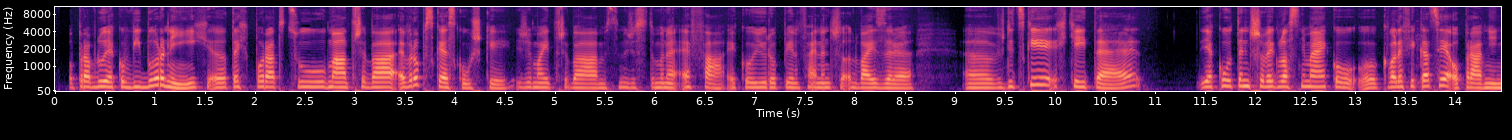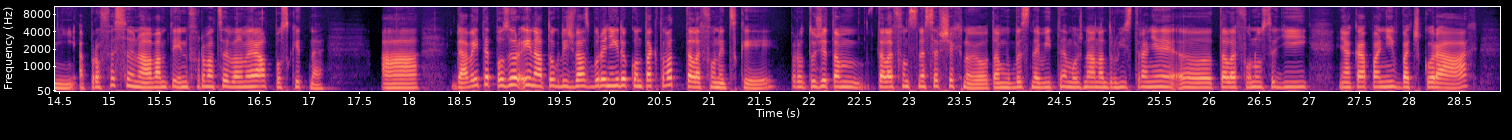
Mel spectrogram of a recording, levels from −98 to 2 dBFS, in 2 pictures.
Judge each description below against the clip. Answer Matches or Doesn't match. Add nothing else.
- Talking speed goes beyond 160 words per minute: Doesn't match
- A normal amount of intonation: Matches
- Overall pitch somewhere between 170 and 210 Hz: Matches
